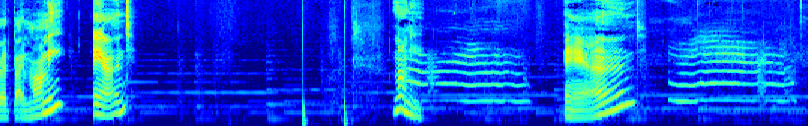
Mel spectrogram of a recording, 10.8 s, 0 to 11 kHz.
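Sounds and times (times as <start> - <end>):
speech: 0.0 - 1.8, 5.2 - 5.7, 7.5 - 8.6
cat meowing: 5.5 - 7.1, 8.9 - 10.7.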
